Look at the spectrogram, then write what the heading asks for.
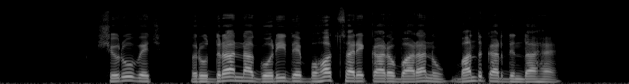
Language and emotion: Punjabi, neutral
